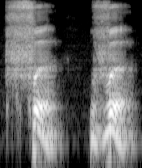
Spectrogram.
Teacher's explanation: lower lip moving and touching the upper teeth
